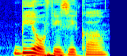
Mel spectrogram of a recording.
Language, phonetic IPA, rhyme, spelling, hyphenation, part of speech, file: Hungarian, [ˈbijofizikɒ], -kɒ, biofizika, bio‧fi‧zi‧ka, noun, Hu-biofizika.ogg
- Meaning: biophysics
